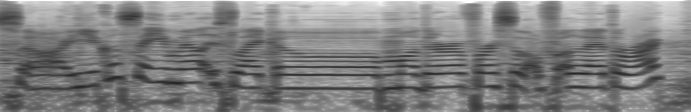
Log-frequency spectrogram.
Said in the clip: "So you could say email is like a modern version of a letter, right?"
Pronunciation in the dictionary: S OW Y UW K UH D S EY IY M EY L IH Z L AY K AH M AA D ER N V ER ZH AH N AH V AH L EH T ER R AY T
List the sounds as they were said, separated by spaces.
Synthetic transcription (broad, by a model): S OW Y UW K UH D S EY IY M EY L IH S L AY K AH M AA D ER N P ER S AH N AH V AH L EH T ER R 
